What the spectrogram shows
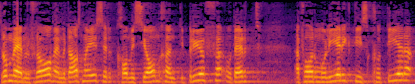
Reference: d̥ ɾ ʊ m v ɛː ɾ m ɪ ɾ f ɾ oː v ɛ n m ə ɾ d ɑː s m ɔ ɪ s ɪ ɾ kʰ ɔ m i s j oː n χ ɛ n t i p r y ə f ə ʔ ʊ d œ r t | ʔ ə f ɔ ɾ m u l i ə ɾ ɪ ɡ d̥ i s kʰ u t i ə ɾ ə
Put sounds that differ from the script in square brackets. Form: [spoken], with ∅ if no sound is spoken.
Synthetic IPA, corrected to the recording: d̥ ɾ ʊ m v ɛː ɾ m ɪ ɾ f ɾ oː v ɛ n m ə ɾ d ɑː s [n] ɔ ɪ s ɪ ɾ kʰ ɔ m i s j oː n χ [œ] n t i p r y ə f ə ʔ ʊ d [ɛ] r t | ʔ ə f ɔ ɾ m u l i ə ɾ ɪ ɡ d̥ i s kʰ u t i ə ɾ ə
